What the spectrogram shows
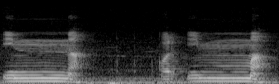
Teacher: It's called nasal letters. This gunna sound comes from the base of the nose.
